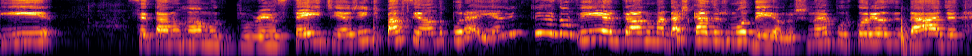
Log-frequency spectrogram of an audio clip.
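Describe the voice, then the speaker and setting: A woman's high-pitched voice at a fairly slow pace, with audible room echo and noticeable background noise. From northern Brazil, Belém do Pará. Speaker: tourism entrepreneur. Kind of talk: podcast interview.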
